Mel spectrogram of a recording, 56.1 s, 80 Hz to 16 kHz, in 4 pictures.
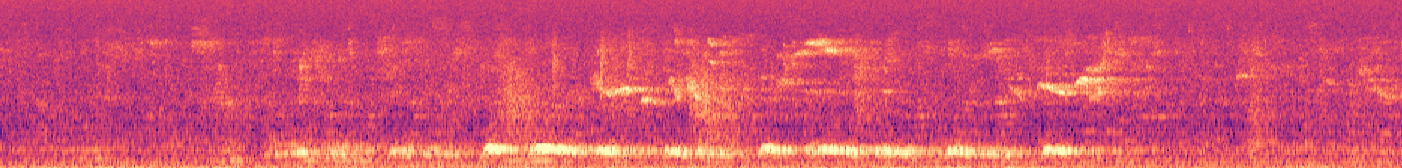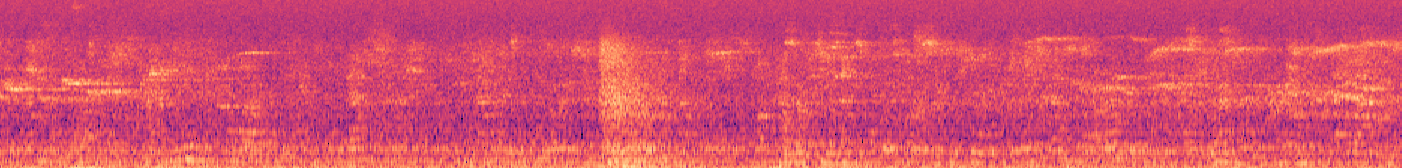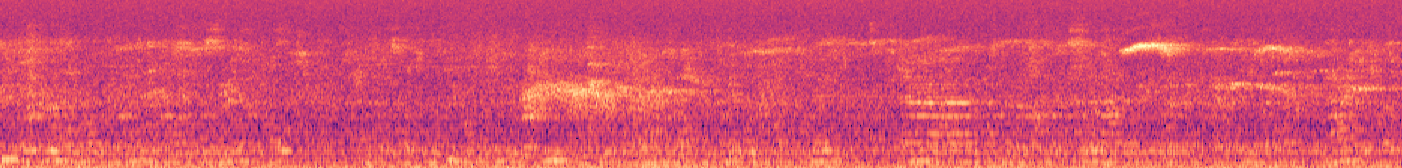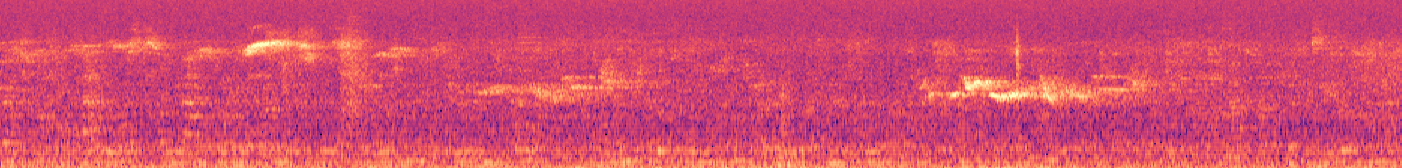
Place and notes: {"title": "Berlin Bürknerstr., backyard window - Hinterhof / backyard ambience", "date": "2021-06-29 20:29:00", "description": "20:29 Berlin Bürknerstr., backyard window\n(remote microphone: AOM5024HDR | RasPi Zero /w IQAudio Zero | 4G modem", "latitude": "52.49", "longitude": "13.42", "altitude": "45", "timezone": "Europe/Berlin"}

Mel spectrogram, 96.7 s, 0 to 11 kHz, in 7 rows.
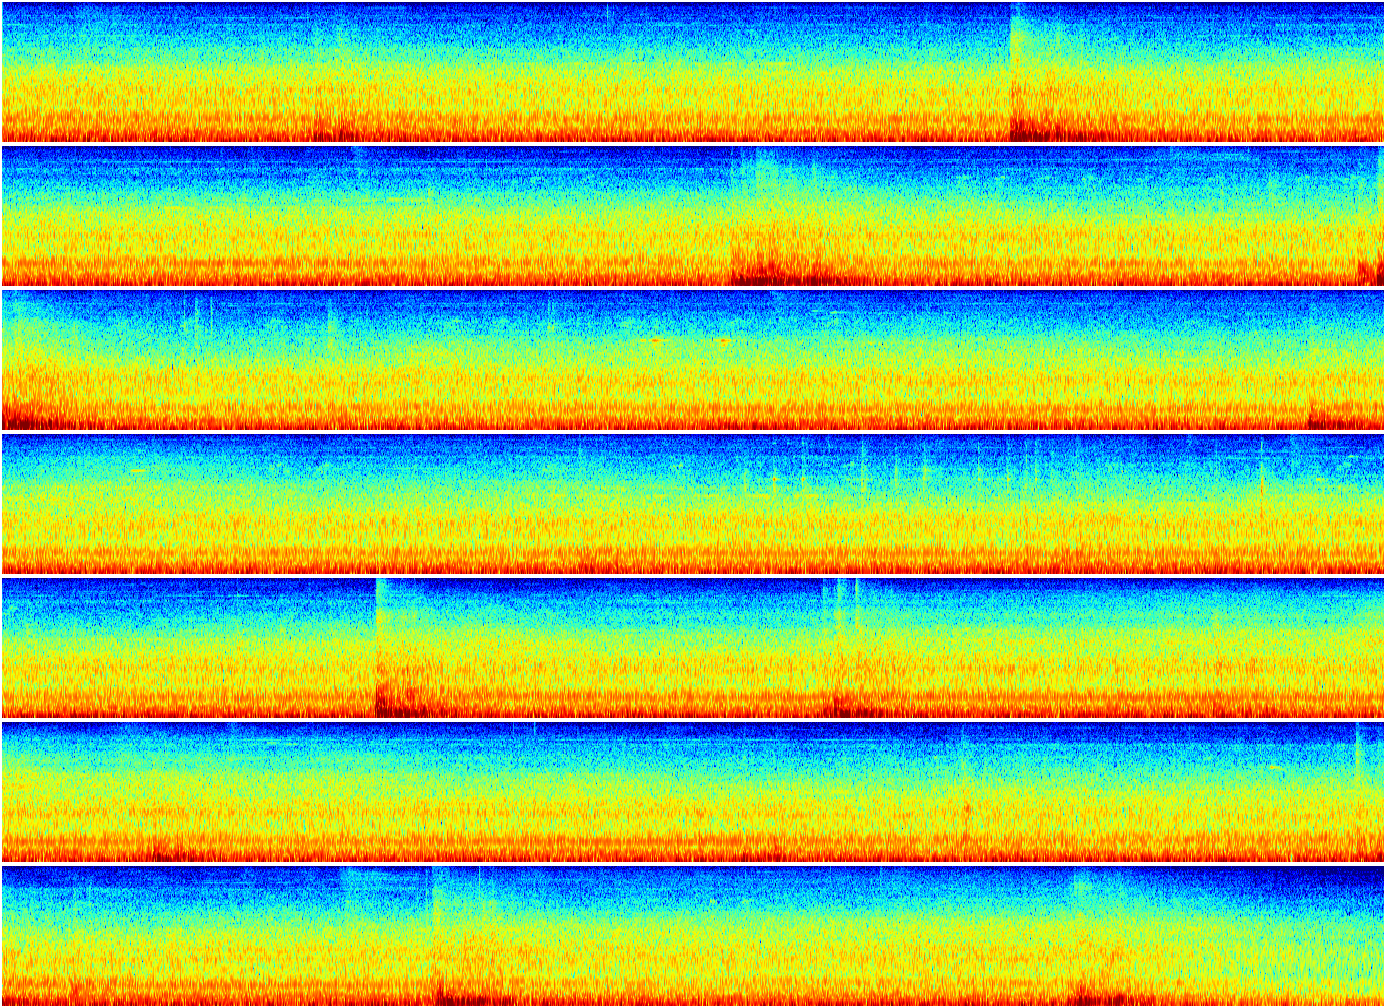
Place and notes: {"title": "Unterhafen, Neukölln, Berlin - industrial ambience", "date": "2013-05-30 14:30:00", "description": "industrial ambience at Unterhafen, Neukölln, near scrapyard. there are some companies in this area busy with recycling and waste disposal.\n(Sony PCM D50, DPA4060)", "latitude": "52.47", "longitude": "13.45", "altitude": "35", "timezone": "Europe/Berlin"}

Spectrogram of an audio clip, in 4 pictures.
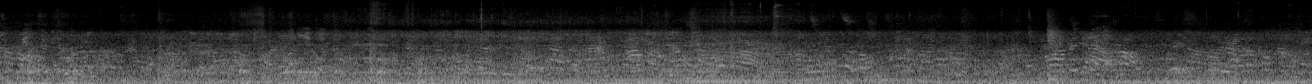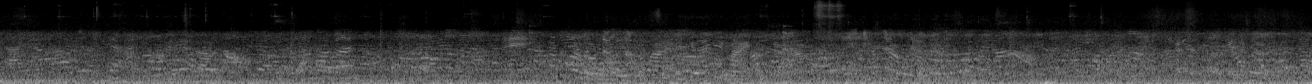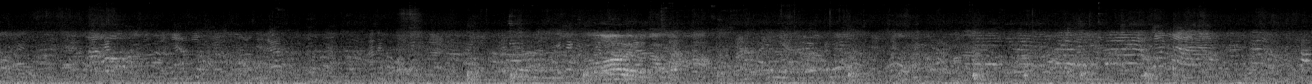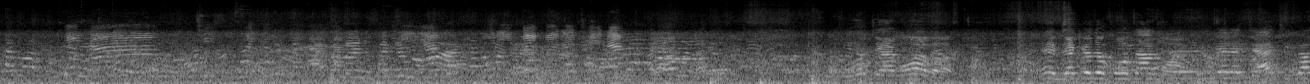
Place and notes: {"title": "鳳山工協市場, Kaohsiung City - Walking in the traditional market", "date": "2018-03-30 09:43:00", "description": "Walking in the traditional market", "latitude": "22.63", "longitude": "120.37", "altitude": "18", "timezone": "Asia/Taipei"}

